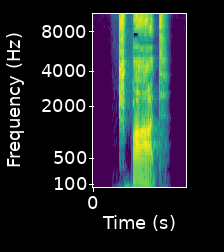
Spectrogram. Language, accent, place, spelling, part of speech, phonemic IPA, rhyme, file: German, Germany, Berlin, Spat, noun, /ʃpaːt/, -aːt, De-Spat.ogg
- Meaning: 1. spar 2. parallelepiped 3. spavin (horse disease caused by an ulcer in the leg)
